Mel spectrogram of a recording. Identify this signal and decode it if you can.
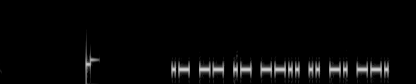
Morse code, heard as a keyed tone, about 36 wpm, 700 Hz. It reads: AMAZING
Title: Sentences from Top 1500 Words - New Word Drill - 35wpm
